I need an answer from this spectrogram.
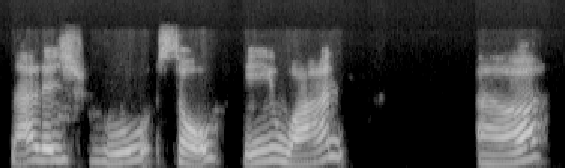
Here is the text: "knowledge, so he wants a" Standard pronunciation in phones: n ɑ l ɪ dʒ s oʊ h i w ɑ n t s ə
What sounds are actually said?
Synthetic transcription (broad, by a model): n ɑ l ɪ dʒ s oʊ h i w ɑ n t ə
